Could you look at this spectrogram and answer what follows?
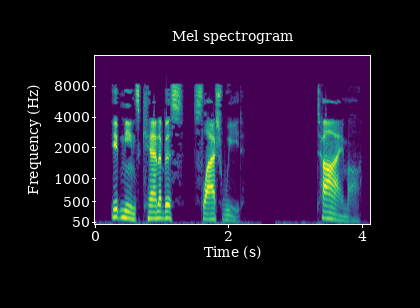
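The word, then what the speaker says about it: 大麻: Taima. Right. Taima.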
